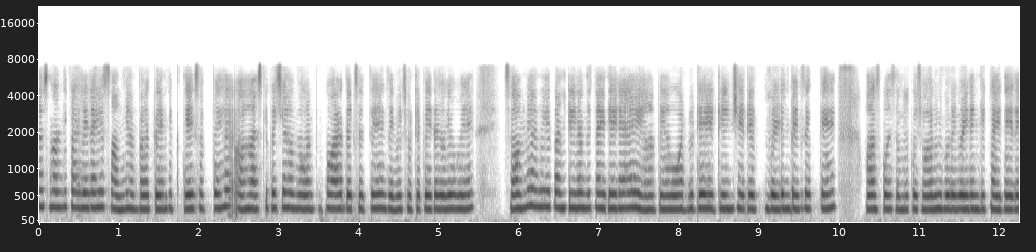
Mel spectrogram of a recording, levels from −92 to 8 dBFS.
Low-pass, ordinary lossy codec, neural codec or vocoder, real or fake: 7.2 kHz; none; codec, 16 kHz, 1 kbps, FreqCodec, smaller model; fake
